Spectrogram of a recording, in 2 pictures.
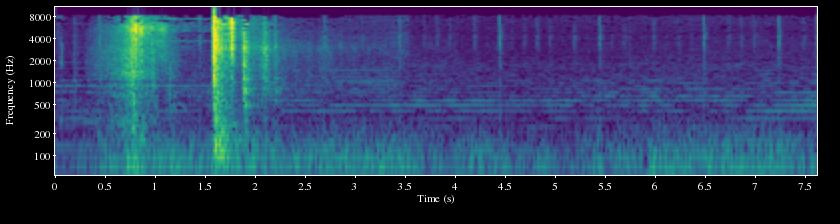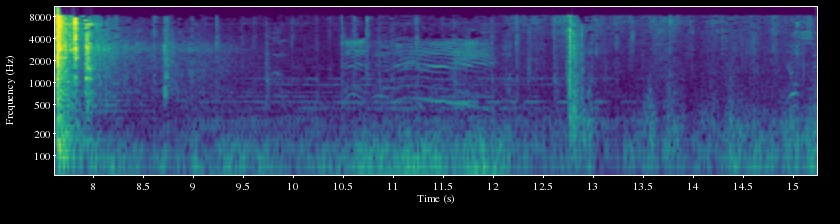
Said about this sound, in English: All we had was paper targets, and we decided that was kind of a waste. If you're going to be shooting a 50 cal, we got to have something to see. We're not going to be like punching holes at paper. So let's start shooting.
